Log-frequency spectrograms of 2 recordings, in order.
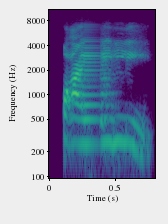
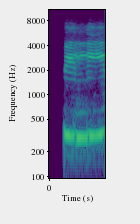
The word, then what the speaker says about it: pili: which is known as पाइली। इसका pronunciation पाइली होता है, ठीक है, पिली वगैरह मत बोलना, पाइली बोलते हैं इसको।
